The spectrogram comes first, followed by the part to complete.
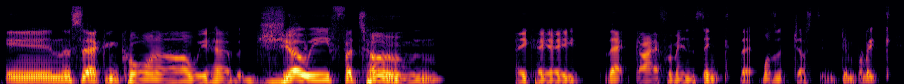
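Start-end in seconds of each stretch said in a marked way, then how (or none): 0.0-4.4 slow, high boxing announcer hype; big fight-night introduction; ring announcer. Acted. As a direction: drag out the names like a ring announcer.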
